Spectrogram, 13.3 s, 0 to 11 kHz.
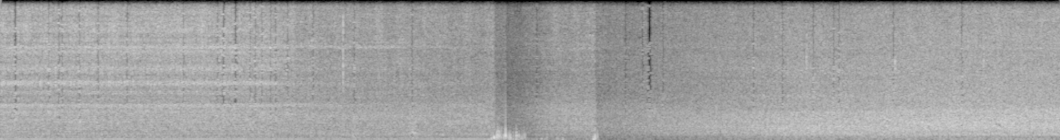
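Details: DE-N35FY clothes dryer after a fix for a bad abnormal noise: belt replaced, disassembled, cleaned and oiled. Steady low hum with a couple of brief handling bumps midway and no scraping or squealing; runs quietly and evenly.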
